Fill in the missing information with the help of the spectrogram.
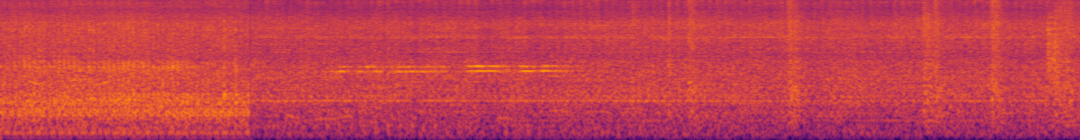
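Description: A steady engine hum with an even pitch, like a motor idling, cuts off abruptly about a second in. Quieter street ambience follows, with a faint steady tone and a few light clicks.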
